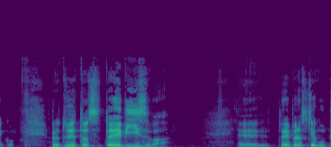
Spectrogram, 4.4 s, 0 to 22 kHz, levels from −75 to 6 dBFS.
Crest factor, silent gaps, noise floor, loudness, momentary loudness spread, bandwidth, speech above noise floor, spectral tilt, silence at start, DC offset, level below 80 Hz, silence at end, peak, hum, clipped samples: 24 dB; none; -63 dBFS; -25 LUFS; 20 LU; 13.5 kHz; 36 dB; -3 dB/octave; 0 s; under 0.1%; -74 dBFS; 0 s; -4 dBFS; 50 Hz at -65 dBFS; under 0.1%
